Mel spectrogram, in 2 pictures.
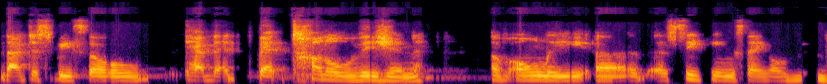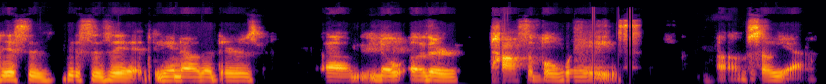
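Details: Adult male author with a lifelong stutter, ten times worse in childhood, worse when excited or relaxed at home; here concentrating to control it; stuttering.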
